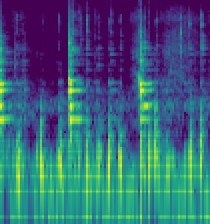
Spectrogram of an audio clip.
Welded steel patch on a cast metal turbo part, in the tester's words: that's solid that's welded up on both sides so that should be sealed up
